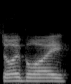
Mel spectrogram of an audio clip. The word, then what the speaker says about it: STOJBOJ: My handle tends to be it's STOJBOJ, and it's actually pronounced Stoyboy because my name is weirdly pronounced and weirdly spelled.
